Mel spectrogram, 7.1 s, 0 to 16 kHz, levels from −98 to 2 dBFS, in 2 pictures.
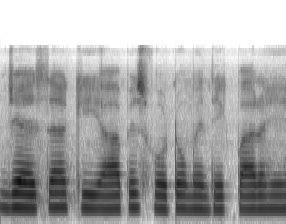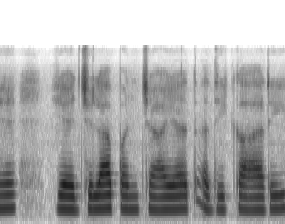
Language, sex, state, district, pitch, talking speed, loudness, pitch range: Hindi, female, Chhattisgarh, Korba, 180 Hz, 115 wpm, -19 LUFS, 175-185 Hz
